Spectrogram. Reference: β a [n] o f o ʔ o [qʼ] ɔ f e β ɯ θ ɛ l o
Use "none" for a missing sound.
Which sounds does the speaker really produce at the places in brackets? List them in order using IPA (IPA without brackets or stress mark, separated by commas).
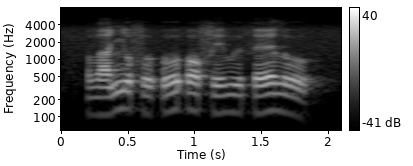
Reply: ɲ, ʔ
